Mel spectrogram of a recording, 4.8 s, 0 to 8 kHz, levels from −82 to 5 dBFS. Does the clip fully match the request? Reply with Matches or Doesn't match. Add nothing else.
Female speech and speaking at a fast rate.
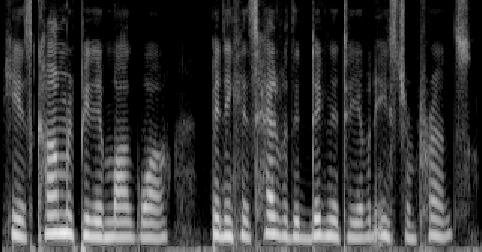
Doesn't match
